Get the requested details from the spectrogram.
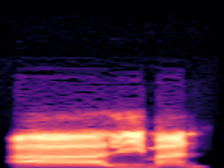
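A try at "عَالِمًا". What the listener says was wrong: Panjang. Udah lumayan tinggal panjang pendeknya.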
